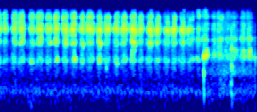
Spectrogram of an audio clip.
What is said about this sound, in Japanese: 歯磨き助かる。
